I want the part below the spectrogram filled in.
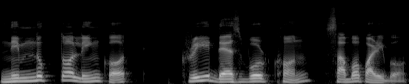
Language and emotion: Assamese, neutral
